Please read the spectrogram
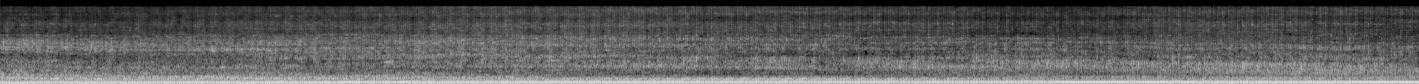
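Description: Chrysler 300C's swapped-in 6.1 L SRT8 Hemi V8 idling steadily through its exhaust, a low, even note with no revving.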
